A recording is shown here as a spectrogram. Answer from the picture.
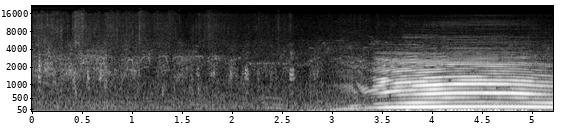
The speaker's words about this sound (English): The cow's angry too. That's not a cow. It's a bull.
